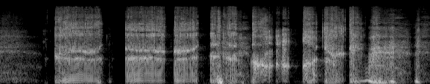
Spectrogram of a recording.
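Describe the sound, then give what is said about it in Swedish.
A person's voice imitates a squirrel's chattering call: a loud run of rough, throaty bursts, starting with a few longer pulses and breaking into quicker stuttering ones. “Det låter som en ut och invänd hackspett. och ekorre som korrar hyfsat högfrekvent.”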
